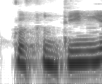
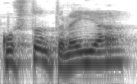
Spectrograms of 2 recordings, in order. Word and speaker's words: قسطنطنیہ: فتح کر لے گا۔ قسطنطینیہ یعنی استنبول، قسطنطنیہ، قسطنطینیہ، یہ اس کے مختلف تلفظ ہیں جو ہمارے ہاں رائج ہے تلفظ۔ یہ استنبول ہے، اچھا،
